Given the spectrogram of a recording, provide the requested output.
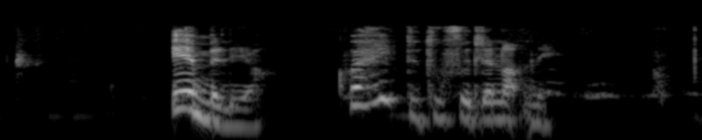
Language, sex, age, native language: Icelandic, male, 18-19, Icelandic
